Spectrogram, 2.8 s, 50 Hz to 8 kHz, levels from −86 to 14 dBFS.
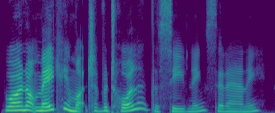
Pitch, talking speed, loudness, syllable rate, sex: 235 Hz, 260 wpm, -19 LUFS, 6.9 syllables/s, female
